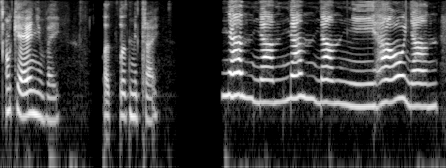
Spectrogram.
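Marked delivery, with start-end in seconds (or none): 3.3-6.6 high-pitched cute anime voice; squeaky cute mascot voice; cute Paimon voice. Pretend. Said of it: "Make Paimon voice".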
